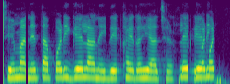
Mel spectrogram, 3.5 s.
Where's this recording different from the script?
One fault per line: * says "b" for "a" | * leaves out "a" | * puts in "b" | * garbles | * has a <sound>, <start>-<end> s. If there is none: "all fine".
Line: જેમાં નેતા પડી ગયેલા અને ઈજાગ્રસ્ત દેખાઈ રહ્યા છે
* has a dropout, 0.4-0.4 s
* leaves out "ઈજાગ્રસ્ત"
* garbles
